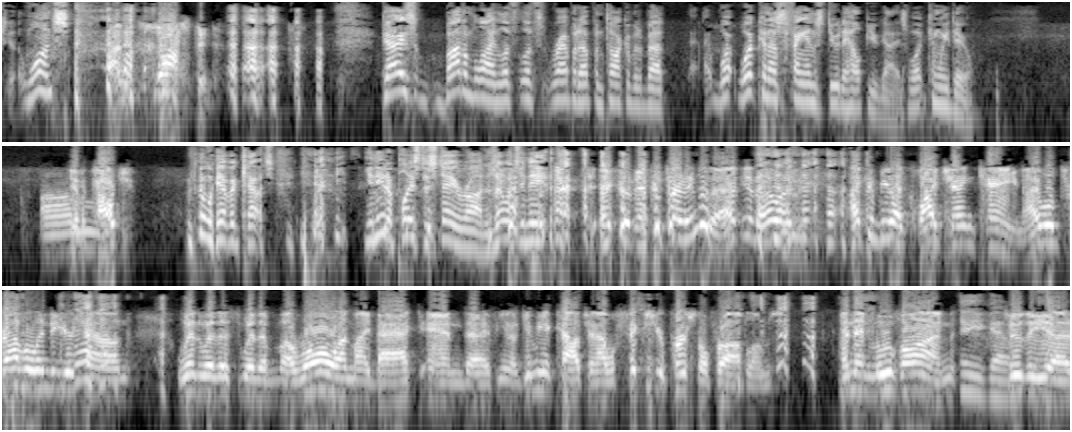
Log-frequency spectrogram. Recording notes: With Live Callers. We take live callers from around the world.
